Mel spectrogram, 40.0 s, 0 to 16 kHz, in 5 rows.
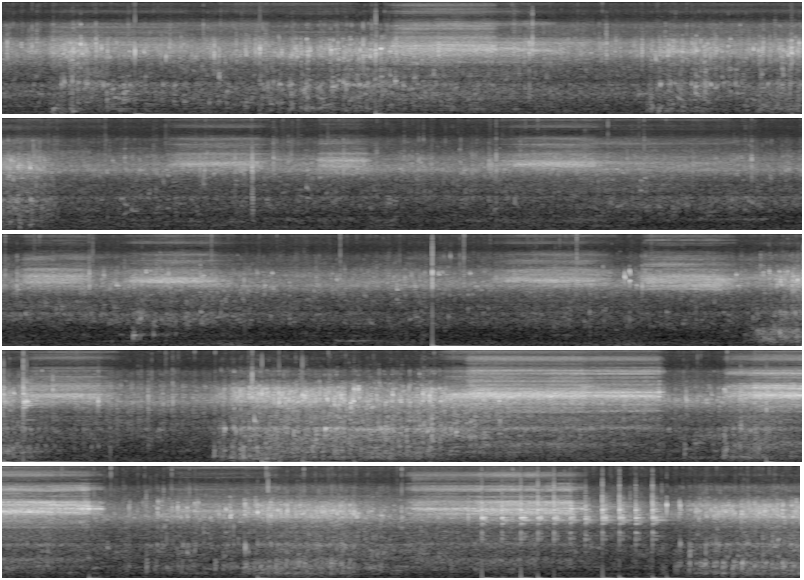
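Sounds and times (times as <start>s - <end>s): underwater bubbles bursting: 0.0s - 4.5s, 6.4s - 8.6s, 23.4s - 25.4s, 26.0s - 28.6s, 33.4s - 36.0s.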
